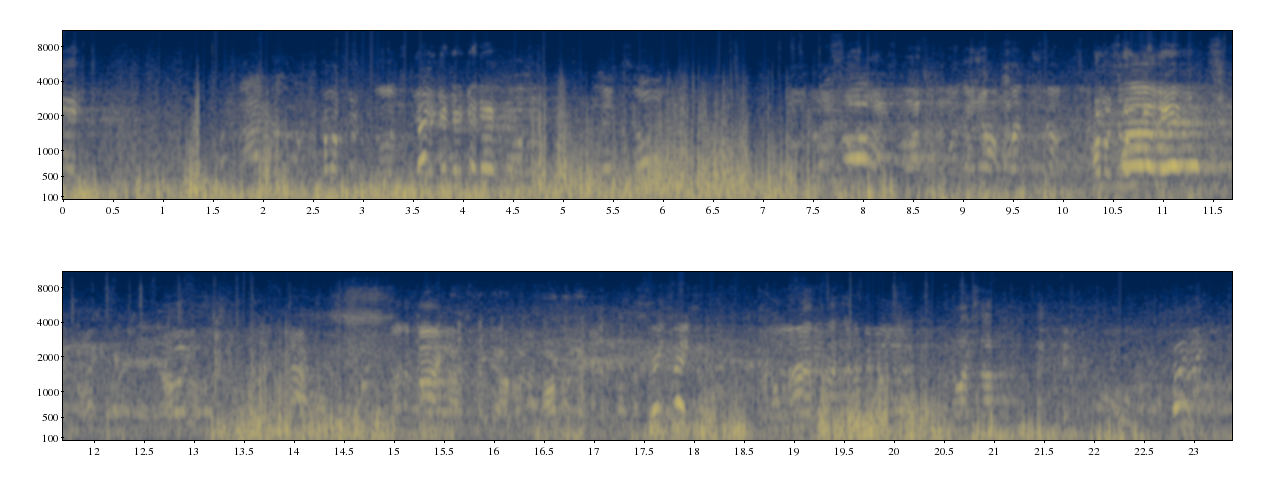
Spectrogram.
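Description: Young men shout to each other outdoors at a distance.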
